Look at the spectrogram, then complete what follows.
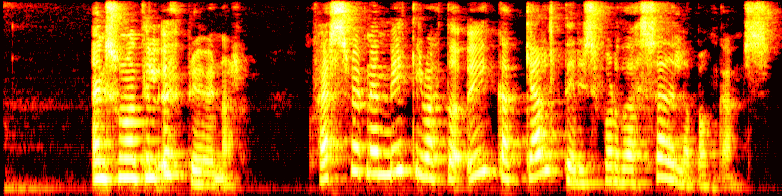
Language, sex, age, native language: Icelandic, female, 20-29, Icelandic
